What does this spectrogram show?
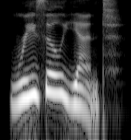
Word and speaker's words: resilient: The pronunciation resilient. The stress is clearly on the second syllable.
